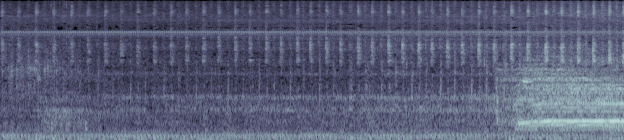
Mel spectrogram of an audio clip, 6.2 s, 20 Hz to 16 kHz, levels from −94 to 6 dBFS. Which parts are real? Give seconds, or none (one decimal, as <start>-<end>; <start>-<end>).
0.0-3.5; 4.3-5.4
